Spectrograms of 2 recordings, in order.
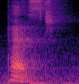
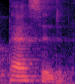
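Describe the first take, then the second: First: The word is said as one short syllable. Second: The written e is sounded as an extra syllable. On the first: The speaker calls it right. "fala past" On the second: The speaker calls it wrong. "tem um E lá, eu sei, mas não é falado passed"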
